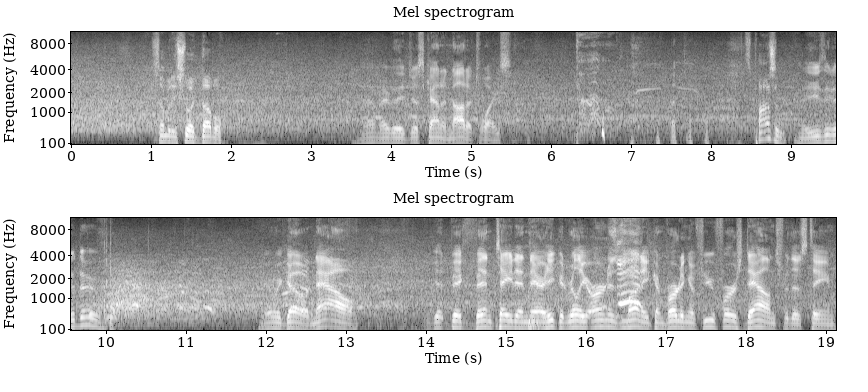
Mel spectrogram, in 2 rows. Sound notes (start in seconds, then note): 6.3 laughter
